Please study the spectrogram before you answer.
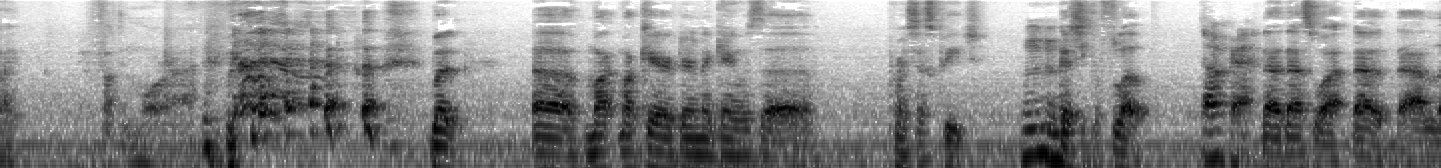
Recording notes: terrible sounding mics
